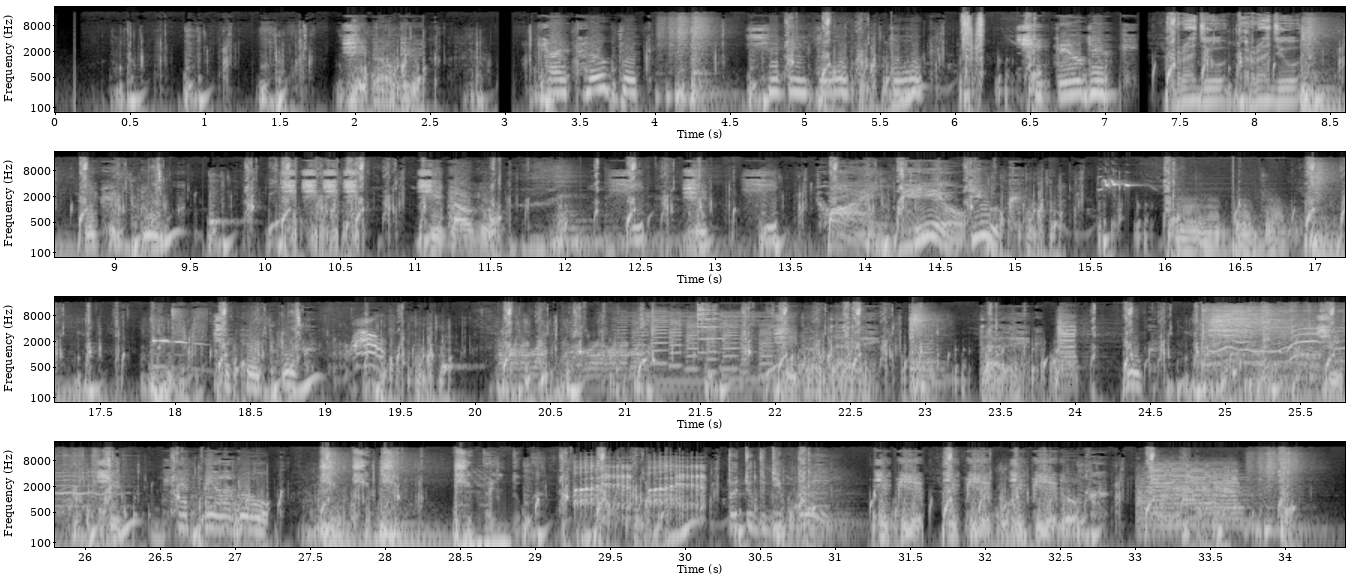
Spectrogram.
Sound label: jingle nonsens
